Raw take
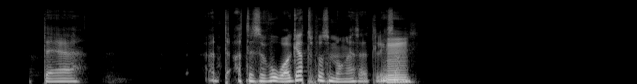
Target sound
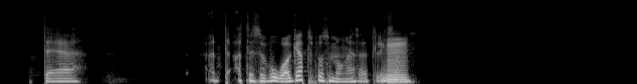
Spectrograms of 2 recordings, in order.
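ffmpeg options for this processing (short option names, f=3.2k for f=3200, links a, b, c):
-filter_complex "[0:a]acrossover=split=190|3800[a][b][c];[c]acompressor=threshold=-54dB:ratio=4[d];[a][b][d]amix=inputs=3:normalize=0,adynamicequalizer=threshold=0.0126:dfrequency=2200:dqfactor=0.7:tfrequency=2200:tqfactor=0.7:attack=5:release=100:ratio=0.375:range=3:mode=cutabove:tftype=highshelf"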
